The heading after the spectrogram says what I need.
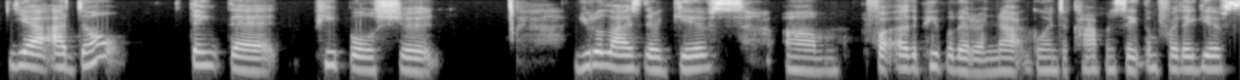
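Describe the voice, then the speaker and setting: A woman with a soft-spoken, soothing voice who talks in a calm, unhurried way, hosting a casual live chat with her viewers. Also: medium pitch, dry recording, studio quality. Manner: calm and unhurried, with fillers and restarts. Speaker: live-stream host reading viewer comments.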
